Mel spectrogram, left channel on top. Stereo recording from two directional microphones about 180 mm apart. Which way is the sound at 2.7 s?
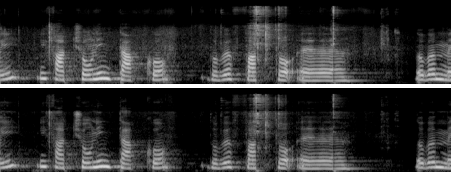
40° right (ahead or behind).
